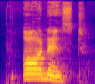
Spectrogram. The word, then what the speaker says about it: honest: Honest, here h is consonant but the sound of the, yeah, means the pronunciation of the word is honest, o, then we will use an here, okay.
